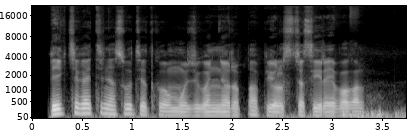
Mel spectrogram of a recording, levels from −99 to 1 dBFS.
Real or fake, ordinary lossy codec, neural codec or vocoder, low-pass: real; none; none; none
